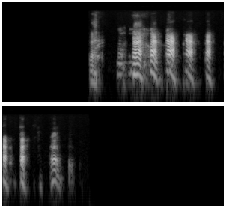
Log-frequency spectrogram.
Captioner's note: laughter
